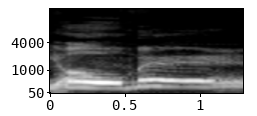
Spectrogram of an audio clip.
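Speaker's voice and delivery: very high, rough, stretched-out man's drawl. Imagining Rocky's reaction when an opponent bites his ear: imitating Rocky Balboa. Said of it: "Rocky might be like".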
